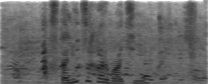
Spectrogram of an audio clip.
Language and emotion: Russian, neutral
